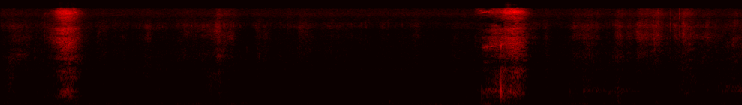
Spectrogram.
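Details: Harsh wet sneezes with hissing bursts, snuffling and nose-blowing from a congested person with flu, fever, bad cough and a raw throat; the first sneeze is natural and later ones are induced.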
